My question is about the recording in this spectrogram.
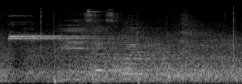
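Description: Voices shouting in a large, echoing sports hall during a freestyle wrestling bout, with a high steady tone lasting most of the first second and dull thuds from the wrestlers' bodies on the mat during a takedown.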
